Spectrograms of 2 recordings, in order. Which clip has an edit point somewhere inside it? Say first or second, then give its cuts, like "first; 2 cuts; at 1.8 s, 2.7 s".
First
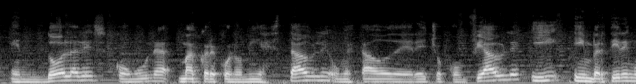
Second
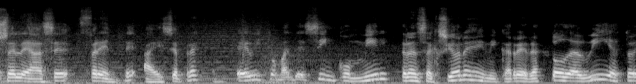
second; 1 cut; at 2.2 s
